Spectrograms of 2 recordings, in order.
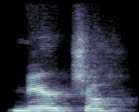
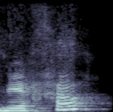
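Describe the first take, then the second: First: The middle consonant sounds like English 'j'. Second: The middle consonant sounds like a throaty 'h'. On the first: The speaker calls it wrong. "as I've heard quite a lot" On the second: The speaker calls it right. "You're going to Nerja"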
